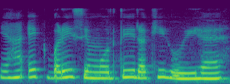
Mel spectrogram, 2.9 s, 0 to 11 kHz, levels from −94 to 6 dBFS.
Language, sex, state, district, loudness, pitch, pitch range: Hindi, female, Jharkhand, Garhwa, -12 LUFS, 250 Hz, 230-275 Hz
